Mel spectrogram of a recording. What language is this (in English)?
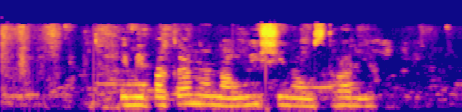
Swahili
